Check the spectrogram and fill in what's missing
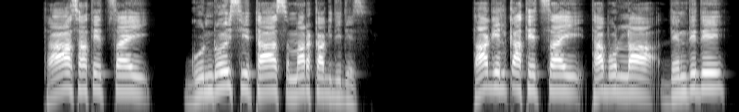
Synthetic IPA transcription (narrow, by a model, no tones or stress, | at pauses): t̪ɐːsɐt̪ɛt͡sːɐj | ɡʊnd̪ɔjsːɪt̪aːsmɐɾkːɐɡɪd̪ɪd̪ɛs | t̪ɐɡɪlkʼːɐt̪ɛt͡sːɐjt̪ɐbɔlːɐd̪ɛnd̪ɪd̪ɪ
